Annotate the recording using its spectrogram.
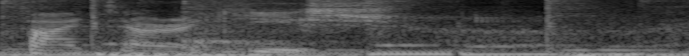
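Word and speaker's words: fitorukesh: associated with bets uh this is an important term that's going to be mispronounced by everyone i guarantee you that it's a five tara quiche f-i-t-o-r-u-k-e-s-h this is the currency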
